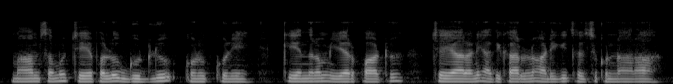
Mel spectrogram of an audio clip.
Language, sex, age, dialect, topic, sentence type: Telugu, male, 18-24, Southern, agriculture, question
